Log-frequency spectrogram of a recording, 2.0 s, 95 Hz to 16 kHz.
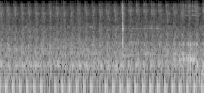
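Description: Royal Enfield Classic 350 single-cylinder engine running at low speed, its exhaust beating in an even, rapid pulse.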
